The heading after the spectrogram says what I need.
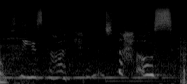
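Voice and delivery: soft, quick pleading prayer; hushed prayer. Acted. Wife struggling to move husband, hushed prayer. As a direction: plead quietly under your breath. Wife prays while lifting him.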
